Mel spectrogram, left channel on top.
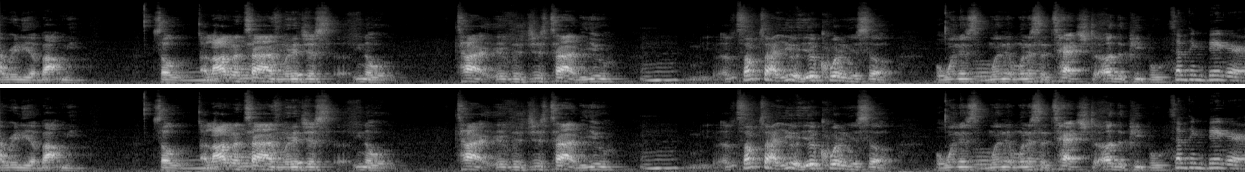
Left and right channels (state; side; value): identical; both; correlation 1.00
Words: really about me. So a lot of the times when it's just, tied, if it's just tied to you, sometimes you'll quit on yourself. But when it's attached to other people, something bigger,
